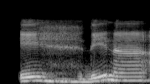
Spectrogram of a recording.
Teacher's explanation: Jangan dari dada. Kalau dada itu sodar. Tapi dari tenggorokan bawah. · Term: Huruf H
